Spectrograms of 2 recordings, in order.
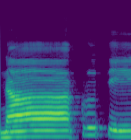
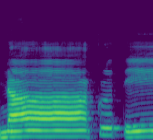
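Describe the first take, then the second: Both takes have the same delivery.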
